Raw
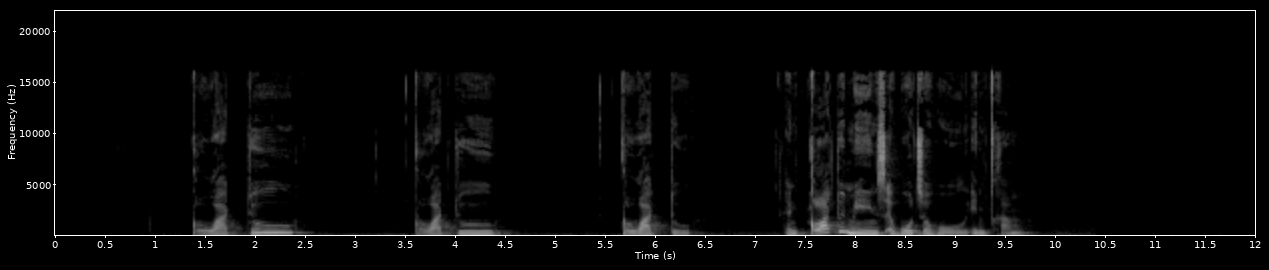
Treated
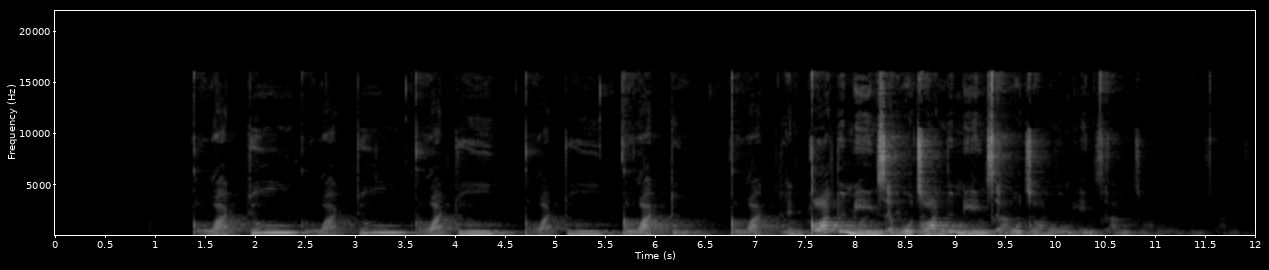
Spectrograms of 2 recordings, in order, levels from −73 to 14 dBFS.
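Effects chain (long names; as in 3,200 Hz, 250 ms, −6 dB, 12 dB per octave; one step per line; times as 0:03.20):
low-shelf EQ 95 Hz −9 dB
hum removal 103.2 Hz, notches 40
on a send: repeating echo 1,089 ms, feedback 17%, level −4.5 dB
on the sum: dense smooth reverb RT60 1.5 s, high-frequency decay 0.5×, DRR 8 dB
level −4.5 dB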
